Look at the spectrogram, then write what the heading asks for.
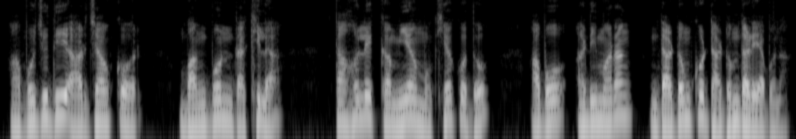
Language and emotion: Santali, fearful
